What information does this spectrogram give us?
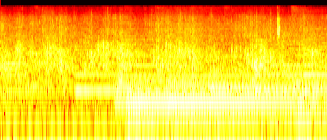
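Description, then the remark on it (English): An audience at a church service claps steadily and densely in continuous applause as a hand clap of praise to the Lord, while sustained organ or keyboard chords ring underneath, the chords entering partway through and holding. “Come on, give the Lord a hand clap of praise for the great love of the Lord.”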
